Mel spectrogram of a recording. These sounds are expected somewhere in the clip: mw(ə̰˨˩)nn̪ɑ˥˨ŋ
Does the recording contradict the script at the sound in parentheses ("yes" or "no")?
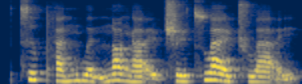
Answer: no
